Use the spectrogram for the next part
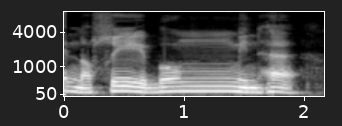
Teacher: صاد مستعلیہ ہے، پر پڑھا جائے گا، یا مدہ بھی ہے، ایک الف کی مقدار کے برابر کھینچ کر بھی پڑھیں گے۔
